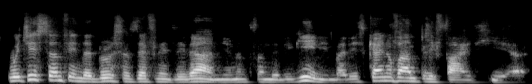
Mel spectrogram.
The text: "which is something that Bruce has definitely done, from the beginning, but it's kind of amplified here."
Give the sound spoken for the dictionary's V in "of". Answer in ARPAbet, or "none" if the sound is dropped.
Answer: V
